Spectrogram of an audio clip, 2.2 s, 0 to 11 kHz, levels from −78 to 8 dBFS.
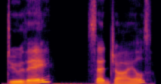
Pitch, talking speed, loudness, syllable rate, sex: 185 Hz, 110 wpm, -15 LUFS, 3.4 syllables/s, female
